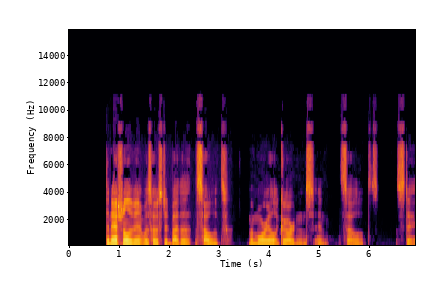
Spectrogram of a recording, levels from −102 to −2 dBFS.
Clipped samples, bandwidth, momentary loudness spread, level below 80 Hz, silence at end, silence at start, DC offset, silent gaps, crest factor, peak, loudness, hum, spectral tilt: under 0.1%; 9.6 kHz; 21 LU; -44 dBFS; 0 s; 0.75 s; under 0.1%; none; 22 dB; 0 dBFS; -21 LUFS; none; -4.5 dB/octave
